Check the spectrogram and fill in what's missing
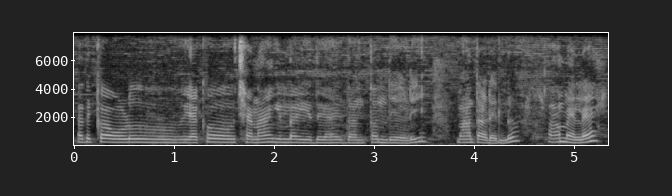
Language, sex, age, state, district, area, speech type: Kannada, female, 45-60, Karnataka, Koppal, rural, spontaneous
